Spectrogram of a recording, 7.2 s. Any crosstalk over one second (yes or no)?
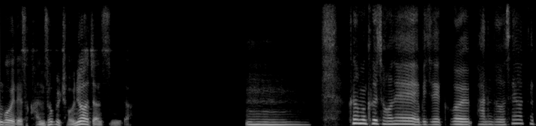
no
